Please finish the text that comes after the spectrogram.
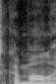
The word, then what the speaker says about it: Kamala: I mean, everybody hates Kamala Harris.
